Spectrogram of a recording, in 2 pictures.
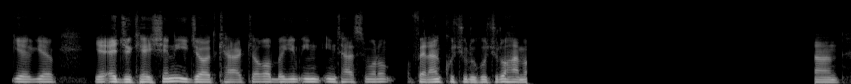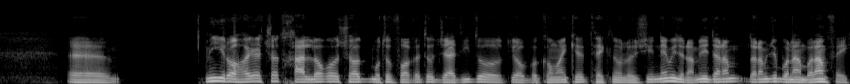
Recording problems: audio cutting out; at 5.5 s for 3 s

